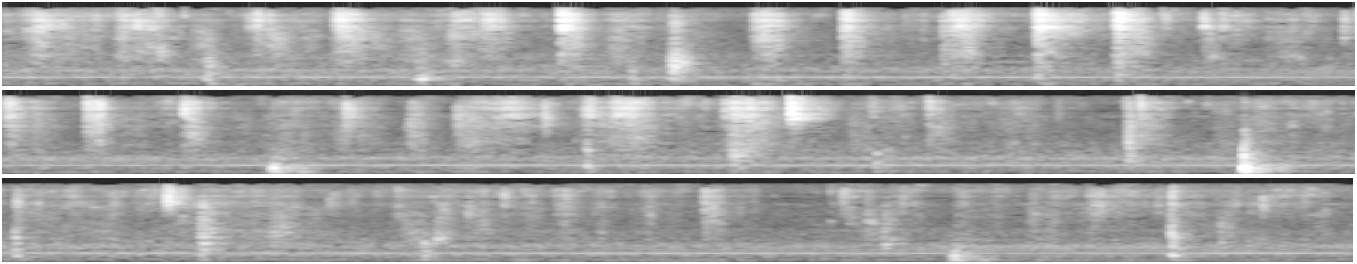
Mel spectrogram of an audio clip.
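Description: Wooden spoon stirring wetted coarse tapioca in a stainless steel bowl: a run of quick light scrapes and clicks, with three louder knocks of the spoon against the bowl, over a steady faint hum.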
